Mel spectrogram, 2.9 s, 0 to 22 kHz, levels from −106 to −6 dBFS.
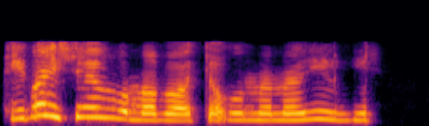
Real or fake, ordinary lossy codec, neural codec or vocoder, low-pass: fake; MP3, 48 kbps; codec, 44.1 kHz, 1.7 kbps, Pupu-Codec; 5.4 kHz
